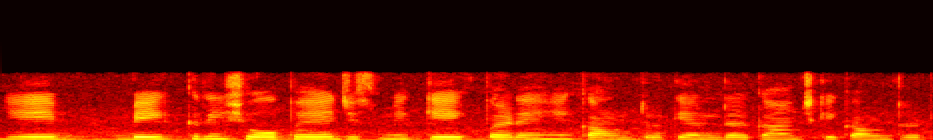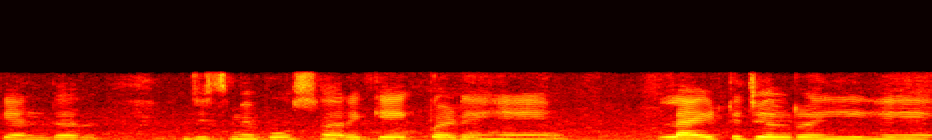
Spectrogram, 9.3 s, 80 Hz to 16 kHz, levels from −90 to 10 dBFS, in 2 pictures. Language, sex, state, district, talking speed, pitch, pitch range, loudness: Hindi, female, Rajasthan, Bikaner, 165 wpm, 235 Hz, 225-240 Hz, -19 LUFS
